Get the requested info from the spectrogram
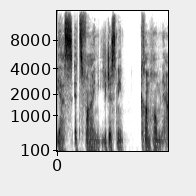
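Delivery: put-on urgent, dire voice. Retelling being told to come home right away, imitating an urgent, dire tone. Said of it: "it sounds very urgent, very dire".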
